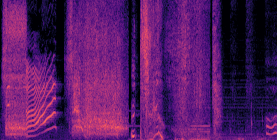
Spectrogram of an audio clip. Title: my little pony (fim) sneezing complication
